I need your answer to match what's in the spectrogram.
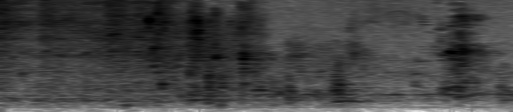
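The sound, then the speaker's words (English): Drinking sounds: a few wet gulps and sloshes of water in quick, uneven succession, fairly quiet, with no talking. “So good to the fact that I need a swig of water, pal.”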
